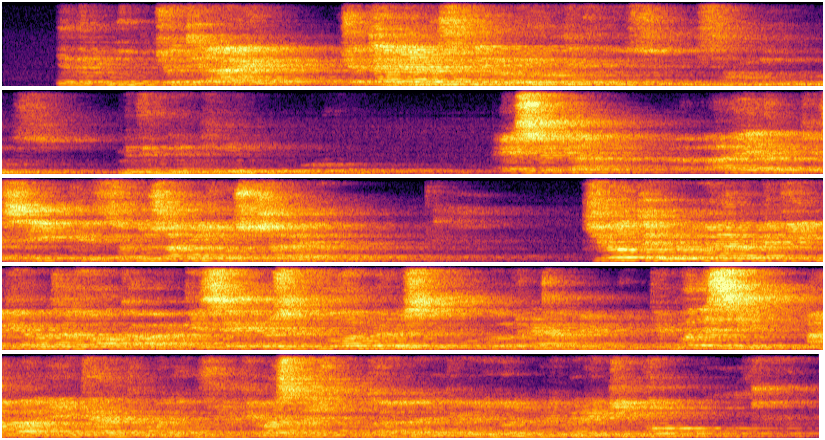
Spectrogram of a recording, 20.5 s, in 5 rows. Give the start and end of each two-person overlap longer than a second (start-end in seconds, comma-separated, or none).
1.9-3.1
